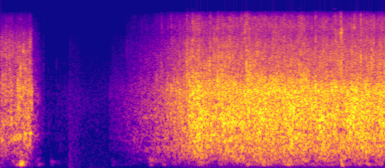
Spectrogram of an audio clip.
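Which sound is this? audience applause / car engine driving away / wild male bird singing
audience applause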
